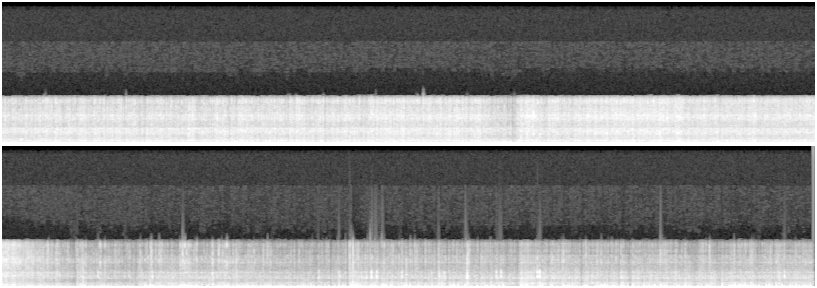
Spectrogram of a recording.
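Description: Motorcycle engine running steadily while riding, heard with wind on the microphone. About eight seconds in, the engine's steady note drops away and a choppy, uneven low rumble of wind takes over.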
